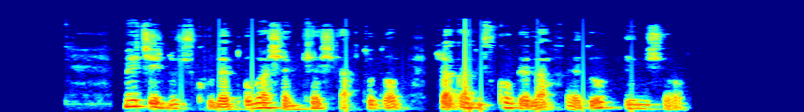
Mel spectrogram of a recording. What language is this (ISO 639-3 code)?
lzz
